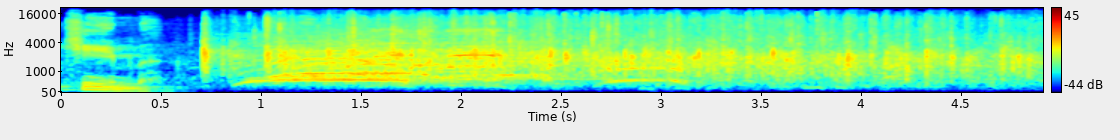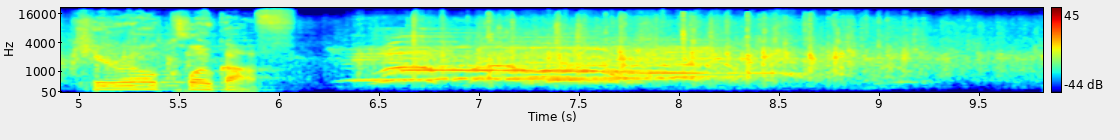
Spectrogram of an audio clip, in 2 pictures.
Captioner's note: applause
